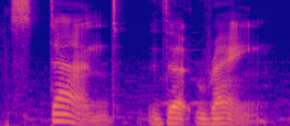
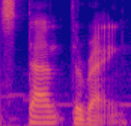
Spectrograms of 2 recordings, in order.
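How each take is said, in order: First: The d at the end of stand is pronounced. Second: The d at the end of stand is dropped. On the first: "You say" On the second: "we drop that d in stand. It becomes"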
